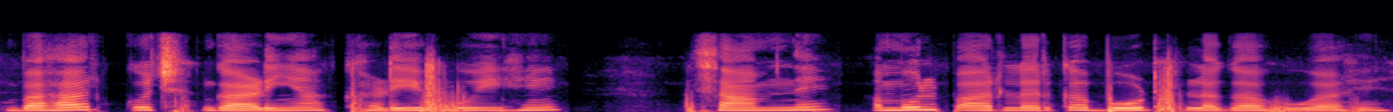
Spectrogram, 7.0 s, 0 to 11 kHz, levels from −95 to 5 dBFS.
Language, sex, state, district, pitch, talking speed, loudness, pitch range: Hindi, male, Madhya Pradesh, Bhopal, 220 Hz, 120 wpm, -16 LUFS, 205-240 Hz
